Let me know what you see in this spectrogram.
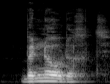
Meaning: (adjective) required, necessary; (verb) past participle of benodigen
- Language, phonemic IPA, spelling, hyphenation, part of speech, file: Dutch, /bəˈnoː.dəxt/, benodigd, be‧no‧digd, adjective / verb, Nl-benodigd.ogg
